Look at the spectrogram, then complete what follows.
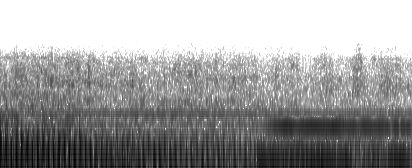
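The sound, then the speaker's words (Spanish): A helicopter flying far off: its rotor thumps in a steady rapid rhythm, then settles into a smooth, humming engine drone, with no voices present. “En la lejanía, vio un helicóptero volando.”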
